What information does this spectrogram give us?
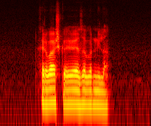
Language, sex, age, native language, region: Slovenian, male, 18-29, Slovenian, Central Slovenia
